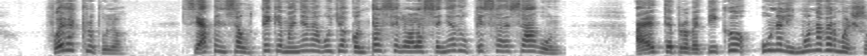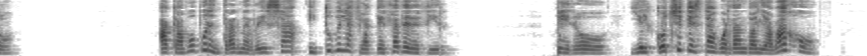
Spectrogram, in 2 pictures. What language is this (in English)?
Spanish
